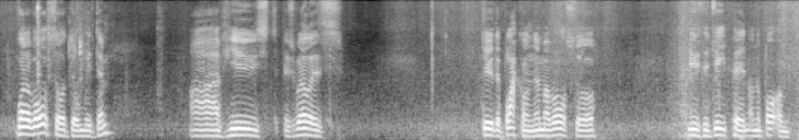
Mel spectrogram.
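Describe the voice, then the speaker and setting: With a Cumbrian accent, a man at medium pitch talks with fairly even intonation and long, frequent pauses. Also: moderate pace. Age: 60s. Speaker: amateur golfer. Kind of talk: casual show-and-tell video.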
